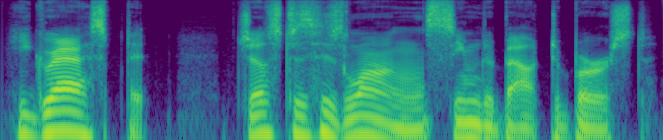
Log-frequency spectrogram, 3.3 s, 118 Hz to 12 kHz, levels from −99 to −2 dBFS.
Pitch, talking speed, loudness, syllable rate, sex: 110 Hz, 200 wpm, -19 LUFS, 5.0 syllables/s, male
